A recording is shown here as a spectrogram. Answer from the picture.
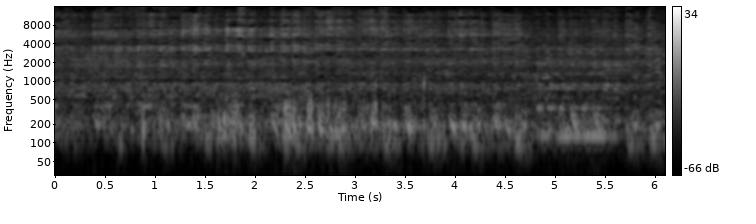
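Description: Distant road traffic: a heavy truck's engine and tyres passing along the highway, an uneven low rumble with a light hiss.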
